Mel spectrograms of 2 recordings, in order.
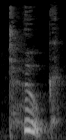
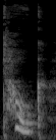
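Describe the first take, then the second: First: It is said the way the French word sounds. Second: It is said as its English spelling suggests. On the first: The speaker calls it right. "this is actually a French word, and it's toque" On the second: The speaker calls it wrong. "they say toque, which on the face of it, if you look at the English language, that makes total sense"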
